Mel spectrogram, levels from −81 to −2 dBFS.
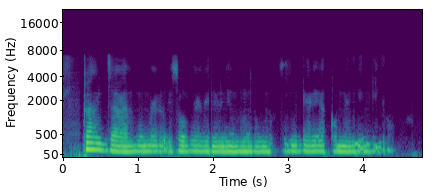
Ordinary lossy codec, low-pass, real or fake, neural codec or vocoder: none; 7.2 kHz; fake; codec, 16 kHz, 1 kbps, FreqCodec, smaller model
